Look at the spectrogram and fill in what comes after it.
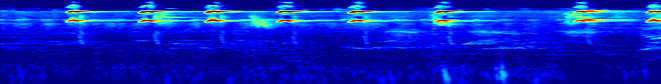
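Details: Repeated piercing squirrel chirps, each short and bright, arriving about twice per second with slight irregularity and quiet rustling beneath.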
